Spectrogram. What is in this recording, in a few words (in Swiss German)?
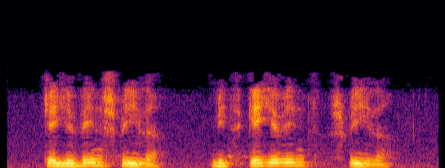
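"gejewindspeele", Alsatian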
